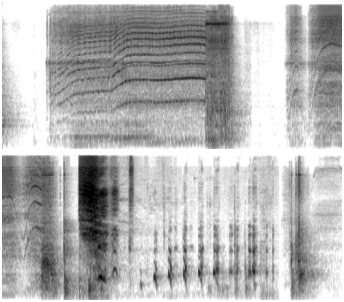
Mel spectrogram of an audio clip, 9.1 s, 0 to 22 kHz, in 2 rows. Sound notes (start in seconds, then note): 5.6 laughs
